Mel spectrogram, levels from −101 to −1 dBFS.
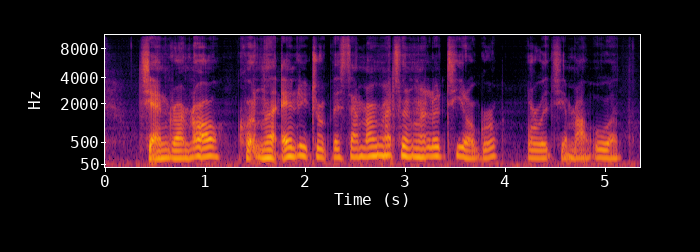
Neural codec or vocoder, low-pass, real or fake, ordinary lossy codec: autoencoder, 22.05 kHz, a latent of 192 numbers a frame, VITS, trained on many speakers; none; fake; none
